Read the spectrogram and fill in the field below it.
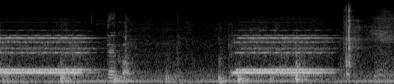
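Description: Telephone ringing during a Hindi stage play, two bursts of trilling electronic rings separated by a pause, loud and close, with actors' voices talking around and between the rings.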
